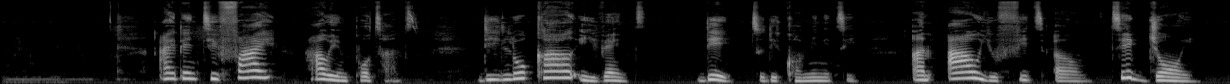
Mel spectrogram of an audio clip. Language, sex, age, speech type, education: Nigerian Pidgin, female, 15-29, spontaneous, tertiary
